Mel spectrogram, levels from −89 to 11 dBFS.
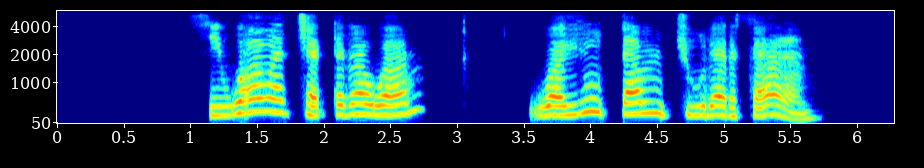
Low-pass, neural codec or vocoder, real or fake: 5.4 kHz; codec, 24 kHz, 1 kbps, SNAC; fake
